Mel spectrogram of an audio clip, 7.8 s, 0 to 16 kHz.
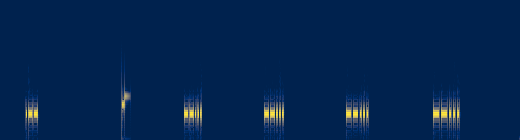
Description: Morse code, heard as a keyed tone, about 54 wpm, spaced as for 9 wpm, 700 Hz. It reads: W 7777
